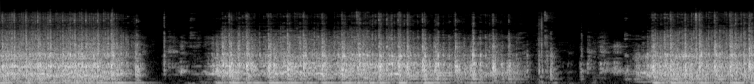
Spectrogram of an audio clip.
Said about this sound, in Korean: 자, 이제 끝끝이 한번 박음질을 하면서 모자를 마무리해 봅니다.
